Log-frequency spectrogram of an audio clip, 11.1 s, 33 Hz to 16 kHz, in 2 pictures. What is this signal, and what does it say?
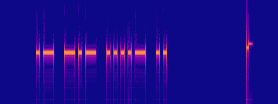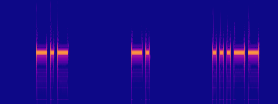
Morse code, heard as a keyed tone, about 17 wpm, spaced as for 10 wpm, 700 Hz. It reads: AK4I KN3
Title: USA Call Signs - 4 Characters - 6x Character Spacing - 17wpm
